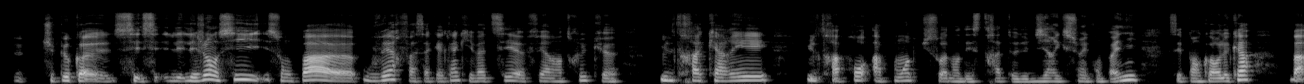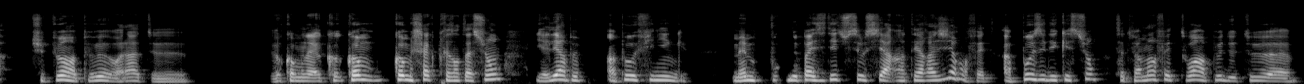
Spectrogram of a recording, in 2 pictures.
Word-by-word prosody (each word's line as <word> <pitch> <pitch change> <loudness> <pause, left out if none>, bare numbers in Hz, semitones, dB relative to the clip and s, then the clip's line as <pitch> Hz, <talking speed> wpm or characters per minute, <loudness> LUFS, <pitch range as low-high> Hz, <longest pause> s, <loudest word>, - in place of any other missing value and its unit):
Mmh, 165 - -16 0.2
tu 160 - -9
peux, 175 +5 +1
quand - - +3
heu, 140 -1 -2
c'est 155 0 -4
c'est 155 +4 -6
les 160 -1 -6
les 160 -1 -1
gens, 220 +4 +4
aussi, 215 +3 +1
ils - - -9
sont 165 -5 -7
pas, 100 - +5
heu, - - -15
ouverts 195 +4 -2
face 145 -2 -11
à 140 - -9
quelqu'un 145 +7 -7
qui 190 -6 -12
va, 145 0 -6
tu 145 - -19
sais, 180 -1 -4
heu, - - -10
faire 150 0 -8
un 135 0 -8
truc, 185 +7 -11
heu, - - -6 0.4
ultra 180 -2 -1
carré, 180 +4 -1 0.4
ultra - - -2
pro 185 -1 -3
à 140 -2 -4
moins 175 +1 -4
que 175 - -20
tu - - -13
sois - - -6
dans 135 -1 -8
des 130 -1 -8
strates, 140 +1 -11
heu, 130 - -6
de 125 - -8
direction 135 +2 -6
et 140 - -8
compagnie. 165 +10 -2 0.3
C'est - - -11
pas 140 +1 -7
encore 140 +2 0
le 150 - -2
cas. 210 +5 +4 0.3
Bah, - - +3 0.2
tu 165 - -6
peux 205 +9 +5
un 180 -4 +6
peu, 170 +5 +2
voilà, 165 0 -1
te, 65 - -8 0.8
heu, 145 - -4
comme 165 +1 +2
on - - 0
a 150 -1 +4
co 180 +3 -3
comme 205 -1 +6
comme 210 -1 +8
chaque 210 +3 +2
présentation, 180 +6 +3 0.3
y 155 - -2
aller 205 +8 +8
un 215 - +6
peu 185 -2 -1 0.2
un - - +2
peu 220 - -1
au 210 - +6
feeling. 195 -5 0 0.4
Même 185 +2 +4
pour 195 +1 -12
ne 195 -1 +5
pas 205 +2 +6
hésiter, 190 +4 +1
tu 210 - -4
sais, 220 - -1
aussi 200 +1 +1
à - - +3
interagir, 190 +9 +1
en 225 - -3
fait, 145 -2 -8
à 145 - 0
poser 220 - +2
des 195 0 +1
questions. 210 +5 -3
Ça 185 - -6
te - - -16
permet, 175 +3 0
en 215 - +1
fait, 205 -1 -3
toi, 205 +1 +2
un 190 - +2
peu 200 +2 -4
de 170 -3 -3
te, 150 +5 -10
heu, 155 -5 -1
175 Hz, 230 wpm, -24 LUFS, 145-200 Hz, 0.8 s, comme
